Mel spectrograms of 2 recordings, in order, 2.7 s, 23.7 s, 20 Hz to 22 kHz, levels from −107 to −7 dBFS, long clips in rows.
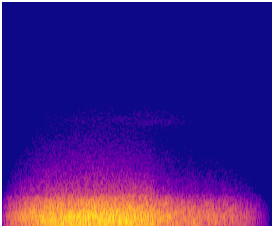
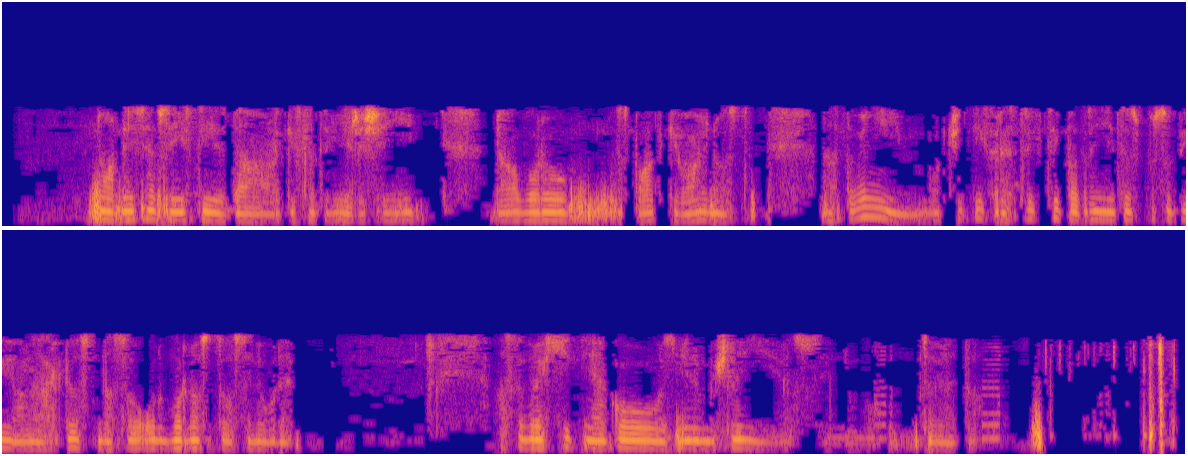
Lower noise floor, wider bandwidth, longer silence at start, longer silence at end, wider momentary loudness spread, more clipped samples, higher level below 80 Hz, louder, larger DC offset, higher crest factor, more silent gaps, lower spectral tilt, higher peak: second, -48 dBFS vs -69 dBFS; second, 0.9 kHz vs 4 kHz; second, 0.1 s vs 0.8 s; first, 0.45 s vs 0.1 s; first, 21 LU vs 16 LU; neither; first, -26 dBFS vs -64 dBFS; first, -21 LUFS vs -38 LUFS; neither; second, 16 dB vs 32 dB; second, none vs 15.05-15.11 s; first, -18.5 dB/octave vs -3.5 dB/octave; about the same, -4 dBFS vs -6 dBFS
